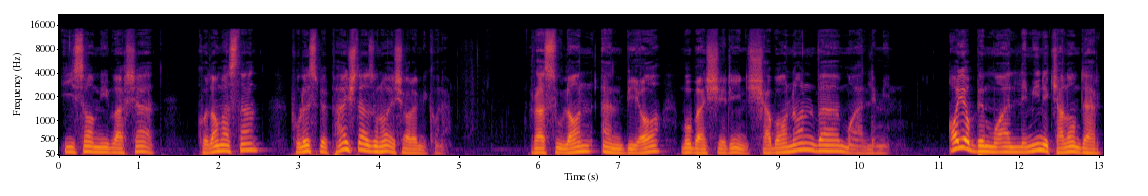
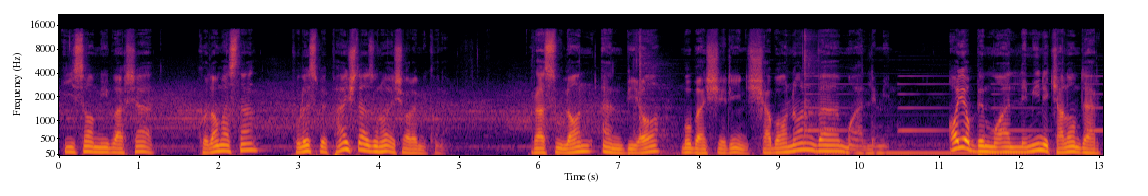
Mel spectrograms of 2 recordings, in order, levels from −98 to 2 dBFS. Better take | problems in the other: first | traffic noise; noticeable; throughout; 20 dB below the speech

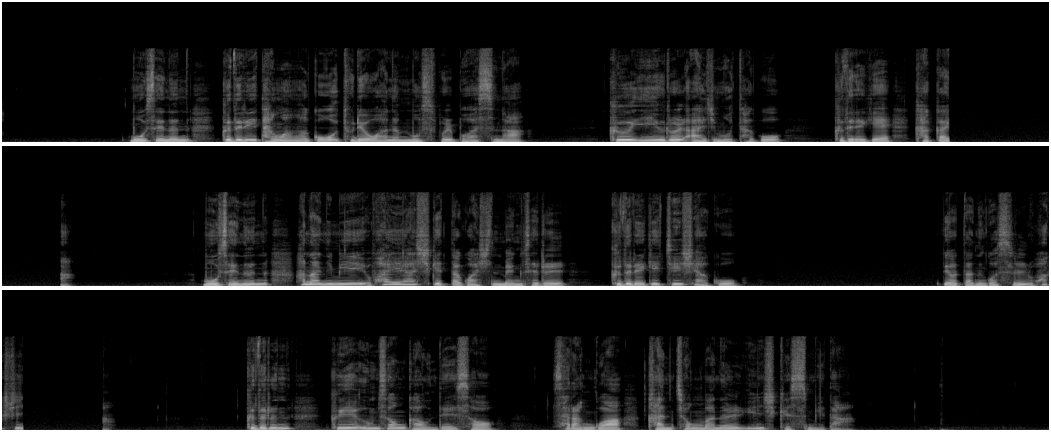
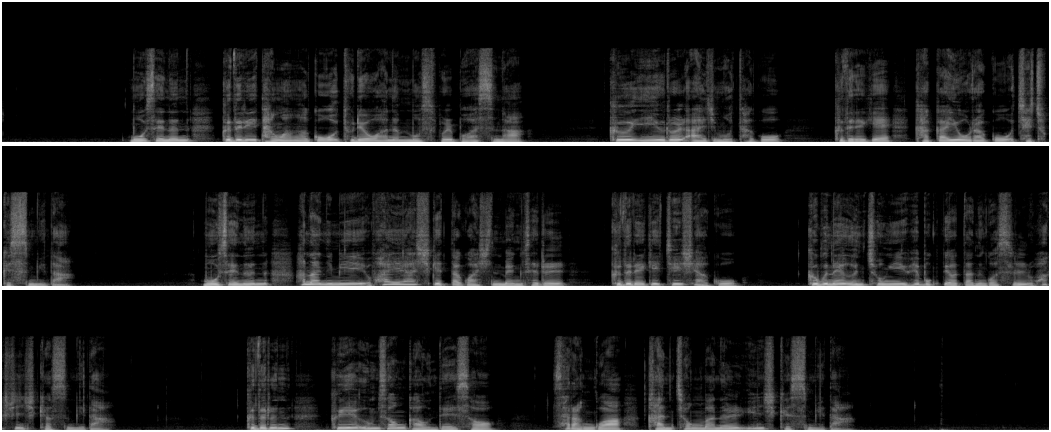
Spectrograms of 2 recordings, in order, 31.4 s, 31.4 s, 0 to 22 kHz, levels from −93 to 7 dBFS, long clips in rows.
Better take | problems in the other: second | audio cutting out; at 9.5 s for 1.5 s, at 18 s for 1.5 s and at 21 s for 1 s

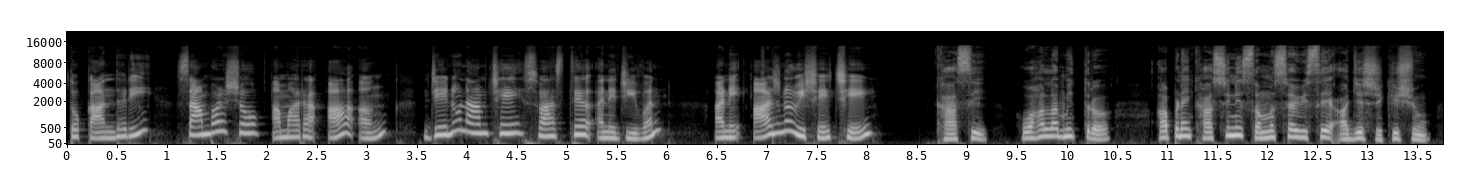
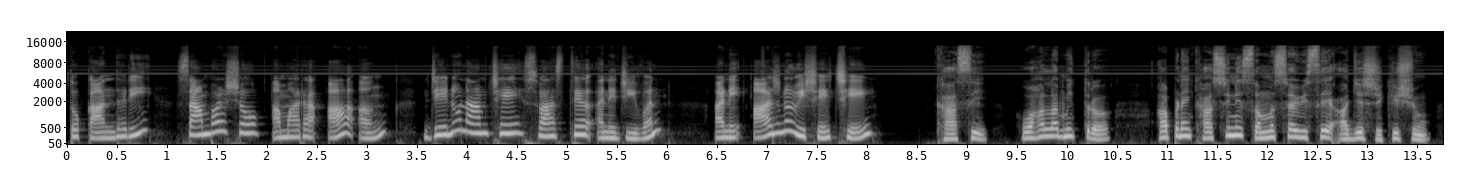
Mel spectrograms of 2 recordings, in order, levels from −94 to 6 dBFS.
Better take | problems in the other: first | high-pitched whine; faint; throughout; 5.5 kHz, 35 dB below the speech

